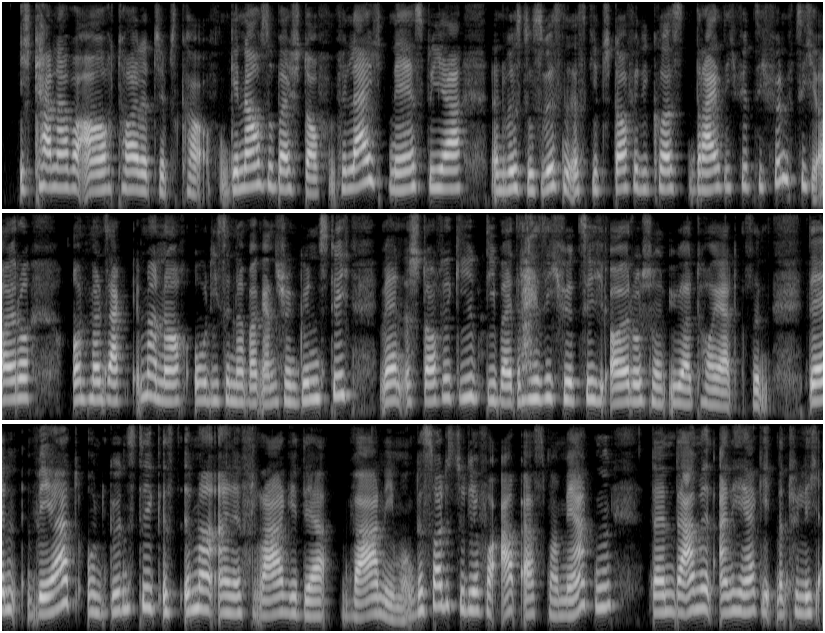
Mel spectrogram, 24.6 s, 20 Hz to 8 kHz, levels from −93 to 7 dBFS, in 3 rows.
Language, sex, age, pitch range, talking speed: German, female, 20-39, 195-245 Hz, 180 wpm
